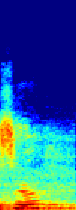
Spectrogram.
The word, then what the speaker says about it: sew: Spelling क्या है इसकी? SEW, और इसको रीड क्या करते हैं? सो।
